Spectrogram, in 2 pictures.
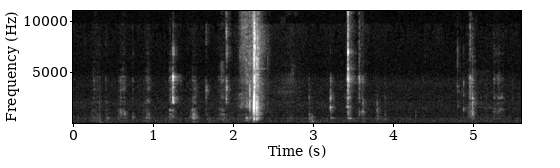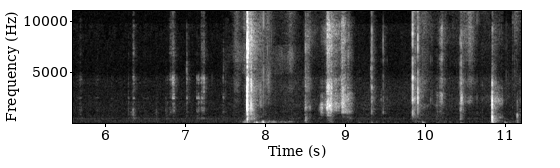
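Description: Light clicks and taps of a metal display bracket and small hex bolts being handled and started by hand on a 3D printer frame, with a few sharper knocks, the loudest nearly eight seconds in.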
